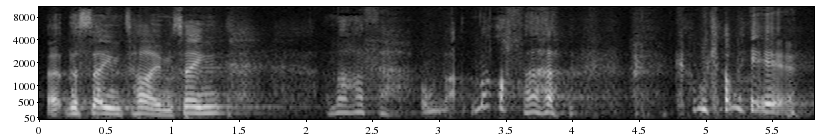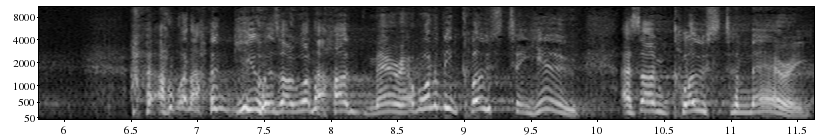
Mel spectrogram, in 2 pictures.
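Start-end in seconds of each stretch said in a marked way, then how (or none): 2.1-11.6 much higher and gentle, with a small laugh; tender encouragement. Retold or imitated. Jesus calling Martha close, higher, tender and encouraging. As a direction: coax her in close, affectionate and inviting. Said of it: "mixing disappointment with encouragement".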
